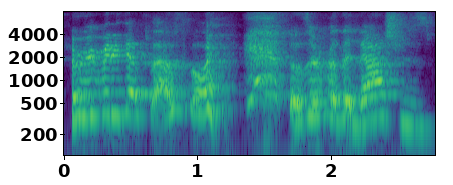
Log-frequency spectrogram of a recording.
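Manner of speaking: laughing through the words, fast and high. Retold or imitated. Mom laughs while explaining to her son. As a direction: giggle out the correction. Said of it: "I was like".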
